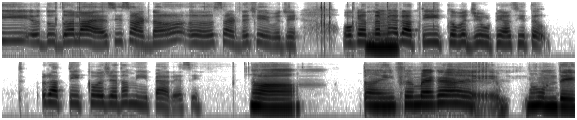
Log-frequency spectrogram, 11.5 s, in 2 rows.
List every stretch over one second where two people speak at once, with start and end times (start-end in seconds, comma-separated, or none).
none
